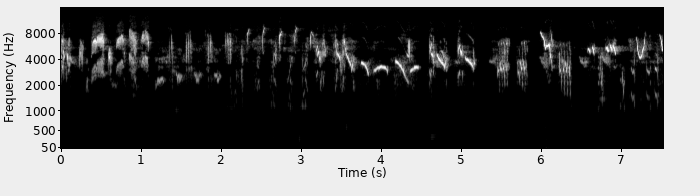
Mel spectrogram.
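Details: A plumbeous seedeater sings a rich, fast medley of chips, trills and curving slurred whistles, some notes sweeping down then up, continuous for over seven seconds.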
